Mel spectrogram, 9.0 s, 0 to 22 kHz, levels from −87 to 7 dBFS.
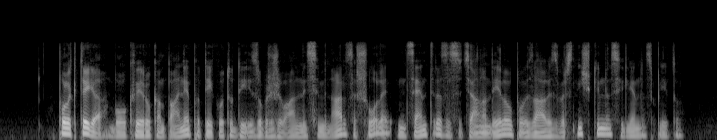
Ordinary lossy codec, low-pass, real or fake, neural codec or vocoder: MP3, 96 kbps; 7.2 kHz; fake; codec, 16 kHz, 2 kbps, FunCodec, trained on LibriTTS, 25 frames a second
